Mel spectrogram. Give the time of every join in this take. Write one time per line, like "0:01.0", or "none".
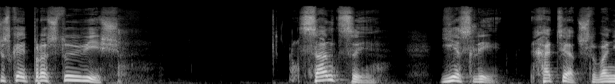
none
